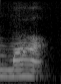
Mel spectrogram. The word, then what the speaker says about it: Maher: Mayer? John? No. Bill Mayer. Bill Maher. – Bill Maher. That's true.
